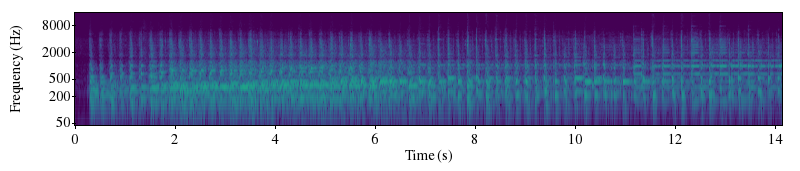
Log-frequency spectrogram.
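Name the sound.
electric guitar being played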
